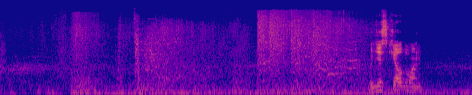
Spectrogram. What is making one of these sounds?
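A fiery explosion booms and roars.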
